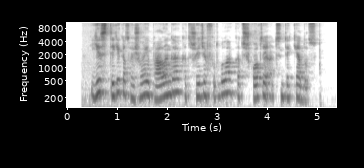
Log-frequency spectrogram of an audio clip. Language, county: Lithuanian, Kaunas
